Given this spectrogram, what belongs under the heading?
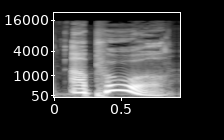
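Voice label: "a Pool", male, english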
